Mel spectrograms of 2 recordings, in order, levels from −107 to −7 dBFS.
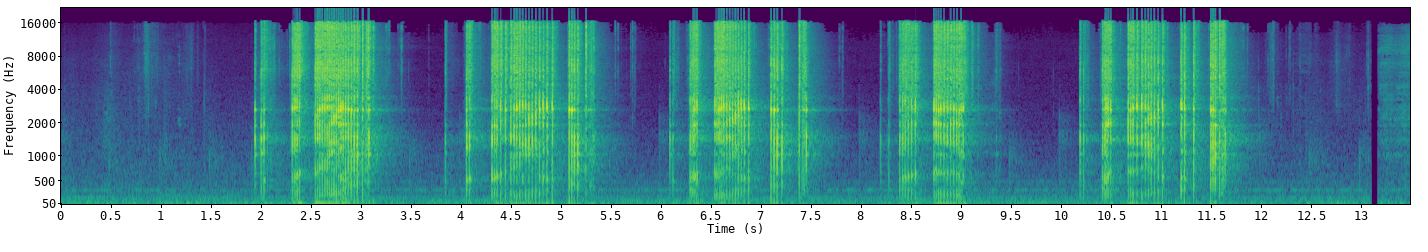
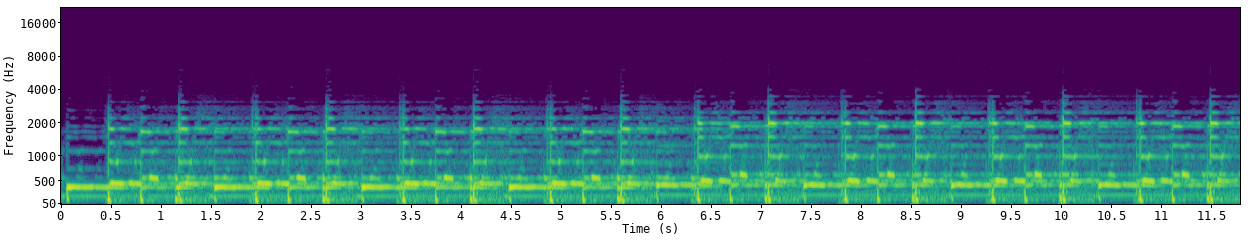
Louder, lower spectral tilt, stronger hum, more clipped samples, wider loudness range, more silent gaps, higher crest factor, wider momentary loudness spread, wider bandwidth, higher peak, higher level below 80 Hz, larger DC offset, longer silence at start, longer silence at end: first, -12 LUFS vs -24 LUFS; second, 1.5 dB/octave vs -9.5 dB/octave; neither; first, 0.2% vs under 0.1%; first, 4 LU vs 1 LU; neither; about the same, 18 dB vs 16 dB; first, 15 LU vs 3 LU; first, over 20 kHz vs 3.3 kHz; first, 0 dBFS vs -6 dBFS; about the same, -44 dBFS vs -48 dBFS; neither; first, 1.95 s vs 0 s; first, 1.75 s vs 0 s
